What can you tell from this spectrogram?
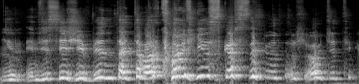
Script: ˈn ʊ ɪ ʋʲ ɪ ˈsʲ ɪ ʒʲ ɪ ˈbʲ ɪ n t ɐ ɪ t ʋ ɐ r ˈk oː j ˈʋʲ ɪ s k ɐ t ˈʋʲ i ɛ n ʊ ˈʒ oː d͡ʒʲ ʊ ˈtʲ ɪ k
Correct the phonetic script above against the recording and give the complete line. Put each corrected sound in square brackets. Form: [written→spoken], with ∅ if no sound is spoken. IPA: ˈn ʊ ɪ ʋʲ ɪ ˈsʲ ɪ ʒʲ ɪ ˈbʲ ɪ n t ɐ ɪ t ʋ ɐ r ˈk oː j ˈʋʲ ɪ s k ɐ [t→s] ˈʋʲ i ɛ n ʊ ˈʒ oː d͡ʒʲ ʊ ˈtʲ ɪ k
